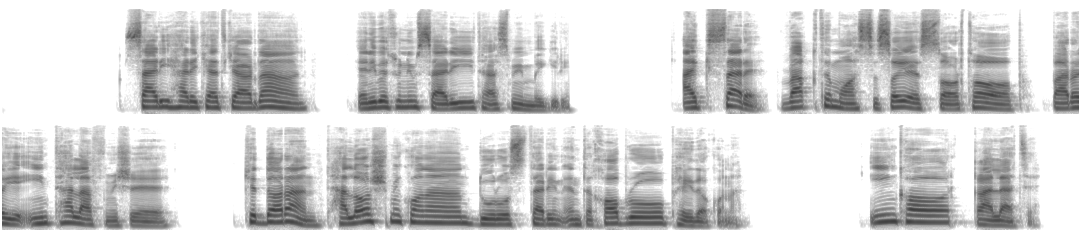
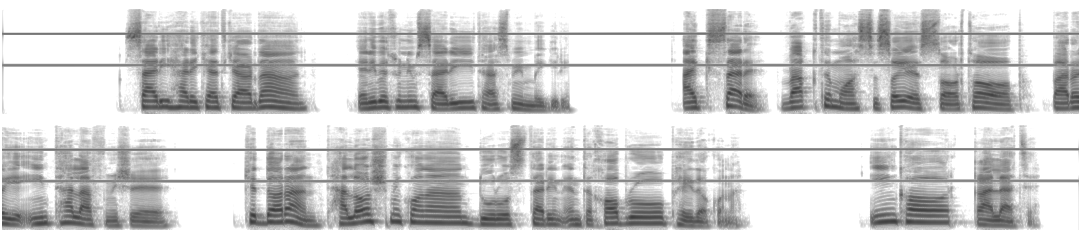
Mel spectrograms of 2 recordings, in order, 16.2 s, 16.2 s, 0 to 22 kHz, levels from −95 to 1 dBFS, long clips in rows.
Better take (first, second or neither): first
